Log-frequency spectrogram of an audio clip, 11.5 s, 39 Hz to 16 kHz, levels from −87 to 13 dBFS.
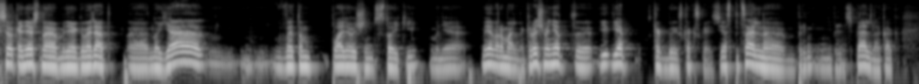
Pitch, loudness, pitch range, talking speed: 135 Hz, -20 LUFS, 125-155 Hz, 150 wpm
